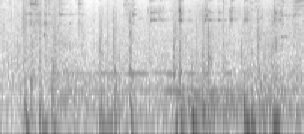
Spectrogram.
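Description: A horse in Kingdom Come: Deliverance II clip-clops along steadily off a proper road. The hoofbeats are close and rhythmic over an ambient game background, with a few heavier thuds.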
